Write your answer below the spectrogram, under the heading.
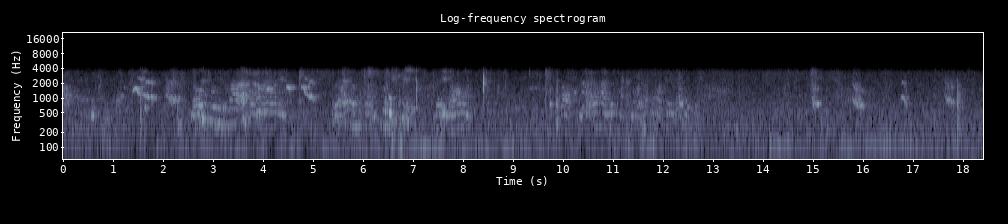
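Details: Three-week-old Blue Nose Pit Bull puppies from a litter called Nut and Honey, making many short high whimpers and squeaks in overlapping bursts, mixed with human voices in a small room.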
